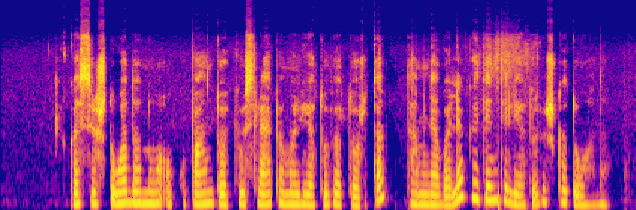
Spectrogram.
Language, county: Lithuanian, Kaunas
